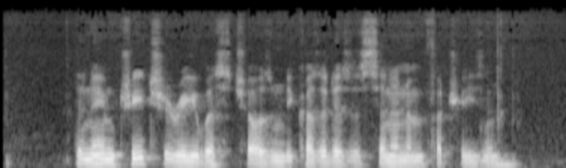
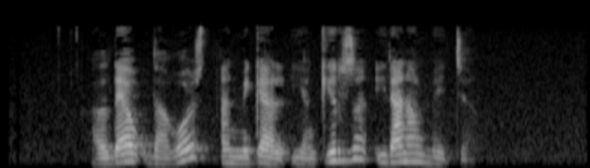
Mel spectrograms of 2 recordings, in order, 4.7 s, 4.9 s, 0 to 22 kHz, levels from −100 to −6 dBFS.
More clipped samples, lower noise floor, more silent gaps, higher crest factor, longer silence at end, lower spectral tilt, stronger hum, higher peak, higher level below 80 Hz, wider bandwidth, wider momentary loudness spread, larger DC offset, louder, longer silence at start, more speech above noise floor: neither; second, -55 dBFS vs -77 dBFS; neither; second, 16 dB vs 26 dB; second, 0.4 s vs 1 s; first, -6.5 dB/octave vs -2.5 dB/octave; neither; first, -4 dBFS vs -18 dBFS; first, -56 dBFS vs under -90 dBFS; first, 16 kHz vs 11.5 kHz; about the same, 9 LU vs 10 LU; neither; first, -20 LUFS vs -41 LUFS; second, 0.05 s vs 0.75 s; about the same, 36 dB vs 35 dB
